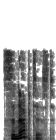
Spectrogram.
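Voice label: "synoptist", British English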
